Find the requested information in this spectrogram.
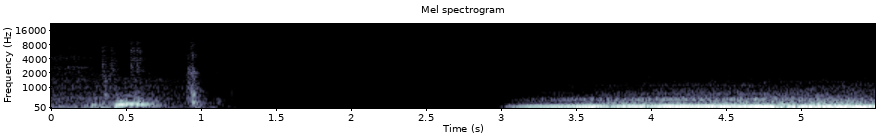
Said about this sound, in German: als Stacy und Will mit dem Auto über die nass geregnete Landstraße fuhren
